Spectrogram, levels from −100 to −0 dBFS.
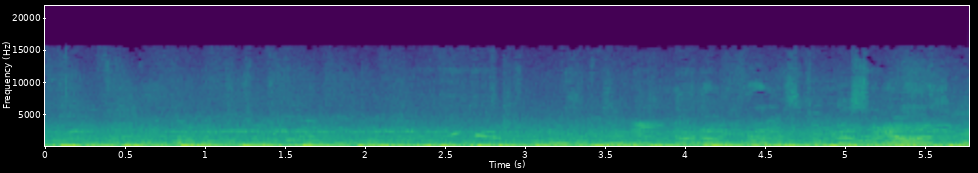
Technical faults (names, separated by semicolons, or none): none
